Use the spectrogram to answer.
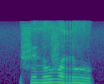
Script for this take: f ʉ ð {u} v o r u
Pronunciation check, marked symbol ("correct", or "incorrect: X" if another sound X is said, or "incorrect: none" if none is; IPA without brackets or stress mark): correct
